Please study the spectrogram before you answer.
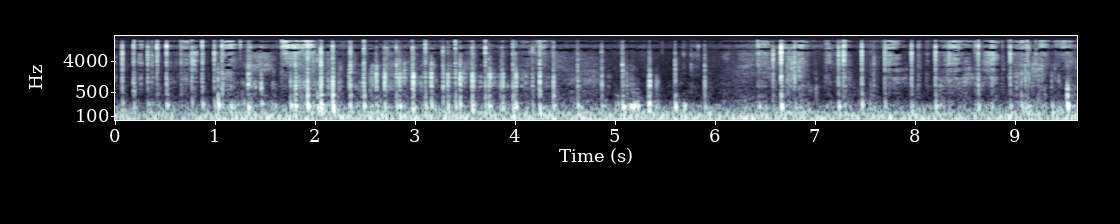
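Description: Long acrylic nails and fingertips rapidly tap and scratch the cream paper cover of an old, closed paperback copy of "L'être et le néant" held in the hand. The result is a dense, steady stream of soft, dull clicks and scratchy rasps, mostly low in tone, that die away almost instantly.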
